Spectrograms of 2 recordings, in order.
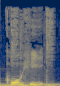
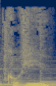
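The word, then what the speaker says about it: Kohi (コーヒー): Kofi o kudasai. – Acht hier genau auf die Aussprache. Auch wenn es ein englisches Wort ist, sagen wir Kohi. – Ah, Kohi.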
